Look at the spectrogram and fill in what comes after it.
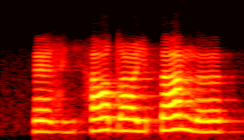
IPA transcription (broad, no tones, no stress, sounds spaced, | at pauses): ɛ z i̤ h a dˤ iː θ a ŋ ə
